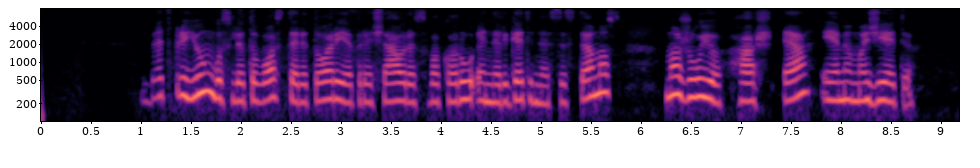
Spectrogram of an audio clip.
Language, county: Lithuanian, Klaipėda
